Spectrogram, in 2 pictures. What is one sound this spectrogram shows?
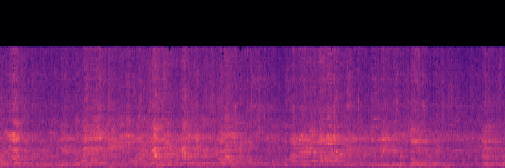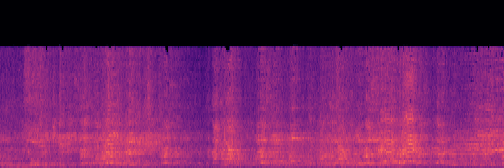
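A crowd cheers and shouts throughout a large echoing hall.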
